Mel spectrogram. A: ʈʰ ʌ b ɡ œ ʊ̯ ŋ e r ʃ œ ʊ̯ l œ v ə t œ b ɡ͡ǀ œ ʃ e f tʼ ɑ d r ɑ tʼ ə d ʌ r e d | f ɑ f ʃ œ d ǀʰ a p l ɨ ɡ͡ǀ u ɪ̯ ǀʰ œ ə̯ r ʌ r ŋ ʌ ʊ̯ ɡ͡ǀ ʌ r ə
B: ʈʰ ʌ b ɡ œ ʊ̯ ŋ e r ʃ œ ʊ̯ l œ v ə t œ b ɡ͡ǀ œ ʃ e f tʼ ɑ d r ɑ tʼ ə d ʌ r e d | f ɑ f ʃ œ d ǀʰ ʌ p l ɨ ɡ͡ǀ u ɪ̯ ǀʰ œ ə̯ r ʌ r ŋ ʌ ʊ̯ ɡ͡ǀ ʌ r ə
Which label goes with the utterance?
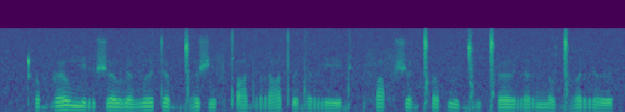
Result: B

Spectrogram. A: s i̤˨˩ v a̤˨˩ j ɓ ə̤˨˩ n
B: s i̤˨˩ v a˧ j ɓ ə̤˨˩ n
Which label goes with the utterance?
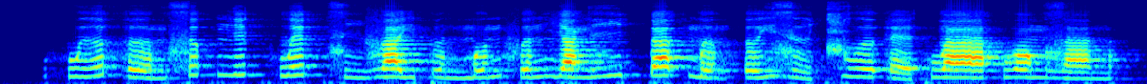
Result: B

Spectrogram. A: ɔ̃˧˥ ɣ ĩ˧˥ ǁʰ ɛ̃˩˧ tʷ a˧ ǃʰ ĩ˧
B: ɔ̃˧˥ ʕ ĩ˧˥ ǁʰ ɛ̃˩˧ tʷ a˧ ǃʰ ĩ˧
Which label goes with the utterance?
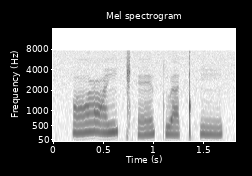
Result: B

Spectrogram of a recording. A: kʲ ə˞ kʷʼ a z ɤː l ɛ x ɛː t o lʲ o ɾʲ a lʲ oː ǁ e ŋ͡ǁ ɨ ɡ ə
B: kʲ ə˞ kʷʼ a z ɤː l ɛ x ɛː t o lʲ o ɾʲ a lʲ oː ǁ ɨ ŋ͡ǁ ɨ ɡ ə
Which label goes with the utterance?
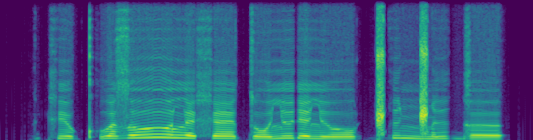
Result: B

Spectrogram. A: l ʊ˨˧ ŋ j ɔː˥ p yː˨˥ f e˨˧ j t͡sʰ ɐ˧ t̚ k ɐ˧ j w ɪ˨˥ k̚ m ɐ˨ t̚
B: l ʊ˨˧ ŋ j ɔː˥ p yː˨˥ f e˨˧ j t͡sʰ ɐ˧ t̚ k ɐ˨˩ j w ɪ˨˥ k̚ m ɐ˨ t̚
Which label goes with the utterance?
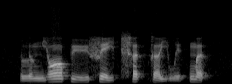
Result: B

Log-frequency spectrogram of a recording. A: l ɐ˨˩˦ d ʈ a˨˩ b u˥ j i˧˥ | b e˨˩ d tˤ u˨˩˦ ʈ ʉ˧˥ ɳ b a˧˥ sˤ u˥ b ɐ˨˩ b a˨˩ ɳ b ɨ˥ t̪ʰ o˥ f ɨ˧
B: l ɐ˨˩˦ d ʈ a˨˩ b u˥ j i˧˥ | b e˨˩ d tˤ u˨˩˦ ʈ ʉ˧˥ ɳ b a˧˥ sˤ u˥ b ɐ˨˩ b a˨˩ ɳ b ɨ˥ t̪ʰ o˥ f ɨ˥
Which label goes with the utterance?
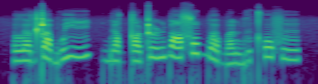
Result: A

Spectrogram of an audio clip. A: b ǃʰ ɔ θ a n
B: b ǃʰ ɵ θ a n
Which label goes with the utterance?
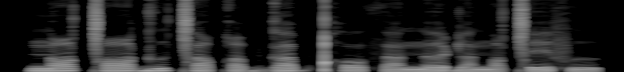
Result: A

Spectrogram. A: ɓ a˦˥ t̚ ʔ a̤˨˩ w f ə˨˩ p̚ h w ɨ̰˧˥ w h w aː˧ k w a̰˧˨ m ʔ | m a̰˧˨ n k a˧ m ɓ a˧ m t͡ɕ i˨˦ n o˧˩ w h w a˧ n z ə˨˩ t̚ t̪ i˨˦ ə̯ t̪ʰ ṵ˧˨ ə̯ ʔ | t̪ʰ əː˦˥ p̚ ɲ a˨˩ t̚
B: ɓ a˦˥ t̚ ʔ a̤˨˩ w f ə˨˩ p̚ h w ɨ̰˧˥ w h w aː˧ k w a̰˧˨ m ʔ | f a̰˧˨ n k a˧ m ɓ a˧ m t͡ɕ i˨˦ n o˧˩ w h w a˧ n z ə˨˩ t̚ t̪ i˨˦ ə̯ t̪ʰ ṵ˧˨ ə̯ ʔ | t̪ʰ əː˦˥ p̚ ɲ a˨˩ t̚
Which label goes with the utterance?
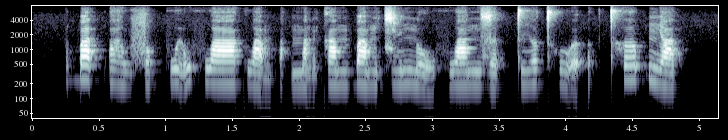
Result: A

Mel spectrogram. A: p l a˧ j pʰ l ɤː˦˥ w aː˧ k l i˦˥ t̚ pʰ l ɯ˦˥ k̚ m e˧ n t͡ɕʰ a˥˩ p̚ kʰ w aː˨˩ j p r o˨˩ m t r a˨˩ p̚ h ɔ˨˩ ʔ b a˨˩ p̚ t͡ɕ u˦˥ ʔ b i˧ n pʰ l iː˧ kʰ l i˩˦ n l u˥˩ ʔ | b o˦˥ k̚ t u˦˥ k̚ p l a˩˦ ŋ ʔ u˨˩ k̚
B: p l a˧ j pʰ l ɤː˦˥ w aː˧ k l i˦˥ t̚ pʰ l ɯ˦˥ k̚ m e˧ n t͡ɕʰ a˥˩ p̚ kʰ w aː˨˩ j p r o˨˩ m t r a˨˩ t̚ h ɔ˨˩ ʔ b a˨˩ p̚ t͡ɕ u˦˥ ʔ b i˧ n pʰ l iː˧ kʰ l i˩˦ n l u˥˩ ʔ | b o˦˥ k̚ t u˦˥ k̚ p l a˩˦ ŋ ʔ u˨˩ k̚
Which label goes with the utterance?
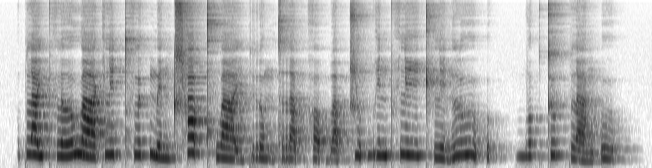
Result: A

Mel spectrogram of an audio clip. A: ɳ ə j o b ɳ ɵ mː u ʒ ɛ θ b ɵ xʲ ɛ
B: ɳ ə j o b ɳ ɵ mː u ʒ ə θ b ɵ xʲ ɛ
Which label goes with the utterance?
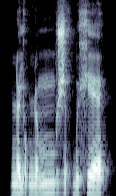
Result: B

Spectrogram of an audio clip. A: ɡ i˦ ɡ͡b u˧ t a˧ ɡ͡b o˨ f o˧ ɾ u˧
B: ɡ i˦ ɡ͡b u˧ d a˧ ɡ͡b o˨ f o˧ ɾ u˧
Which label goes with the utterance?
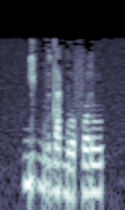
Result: B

